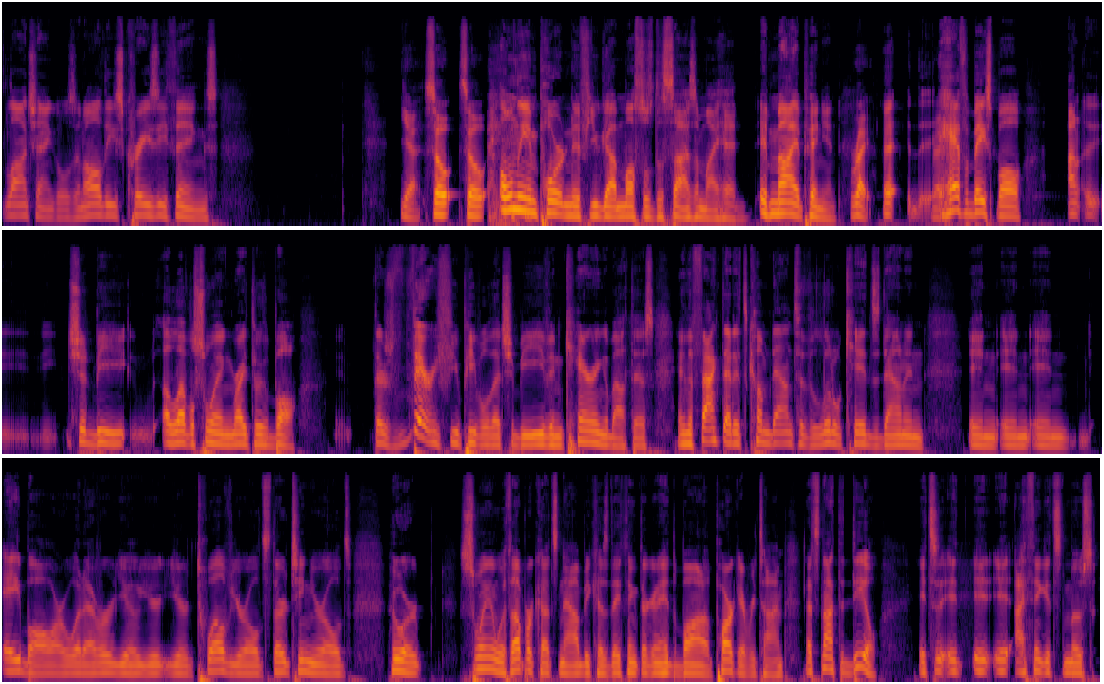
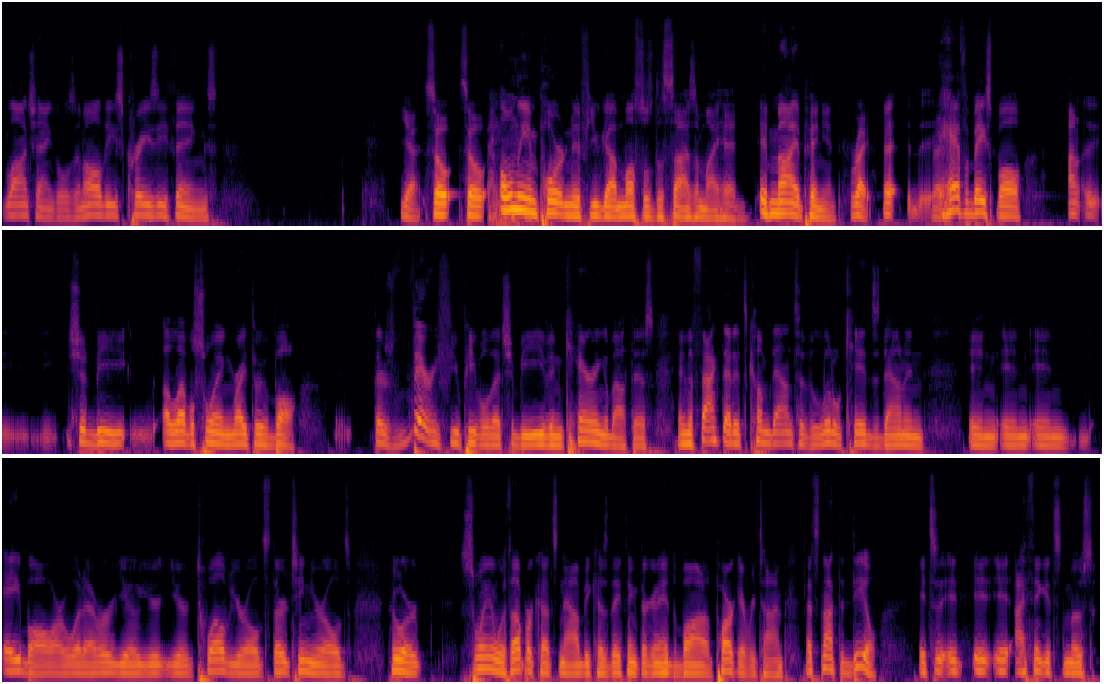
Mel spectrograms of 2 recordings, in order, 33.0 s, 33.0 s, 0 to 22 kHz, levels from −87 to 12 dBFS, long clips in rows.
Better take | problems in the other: first | muffled; very; fading above 1 kHz

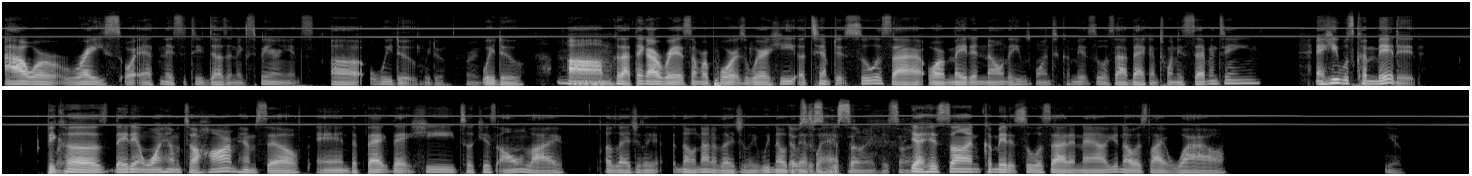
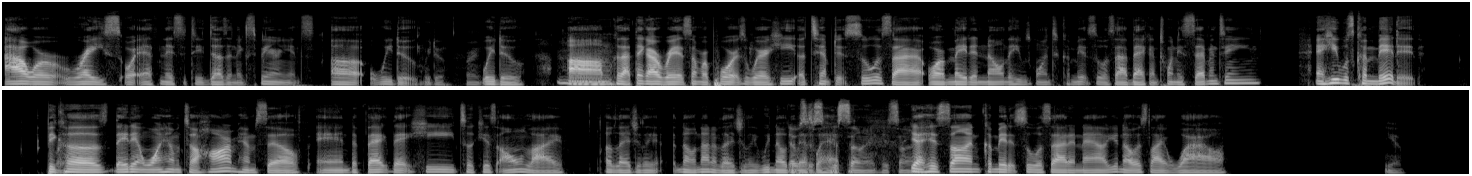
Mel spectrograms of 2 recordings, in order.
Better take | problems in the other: second | high-pitched whine; loud; throughout; 6 kHz, 9 dB below the speech

